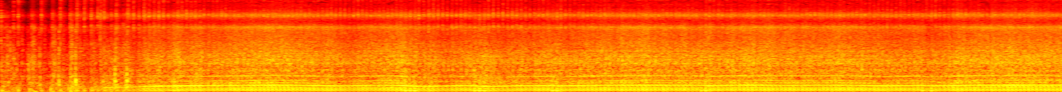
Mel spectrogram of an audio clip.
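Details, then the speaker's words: Briggs Classic engine on a lawnmower, cold start, carb cleaned, new air filter and oil: catches and holds a steady buzz with brief speed sag, only keeps running while primed; starts then stalls, fuel supply suspected, unconfirmed. "so it is priming very well but like i said it starts and then it stalls"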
